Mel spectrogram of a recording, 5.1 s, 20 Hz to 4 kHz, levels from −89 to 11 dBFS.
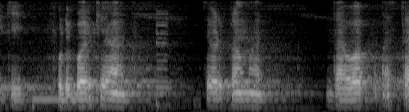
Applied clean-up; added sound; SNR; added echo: none; Electric guitar; 18 dB; reverberation time 0.2 s.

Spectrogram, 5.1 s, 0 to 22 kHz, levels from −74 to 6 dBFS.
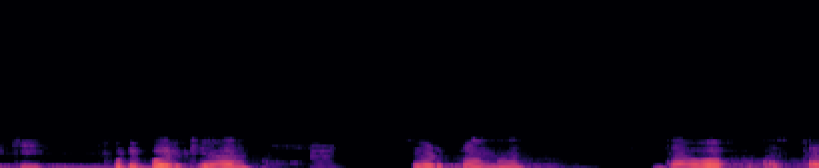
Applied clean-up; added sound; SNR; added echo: classical method WPE with log-MMSE.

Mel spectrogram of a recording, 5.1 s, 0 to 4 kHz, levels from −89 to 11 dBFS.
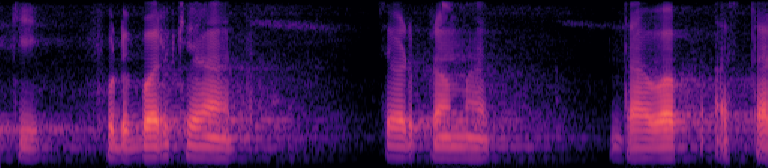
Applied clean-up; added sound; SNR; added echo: none; none; none; none.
